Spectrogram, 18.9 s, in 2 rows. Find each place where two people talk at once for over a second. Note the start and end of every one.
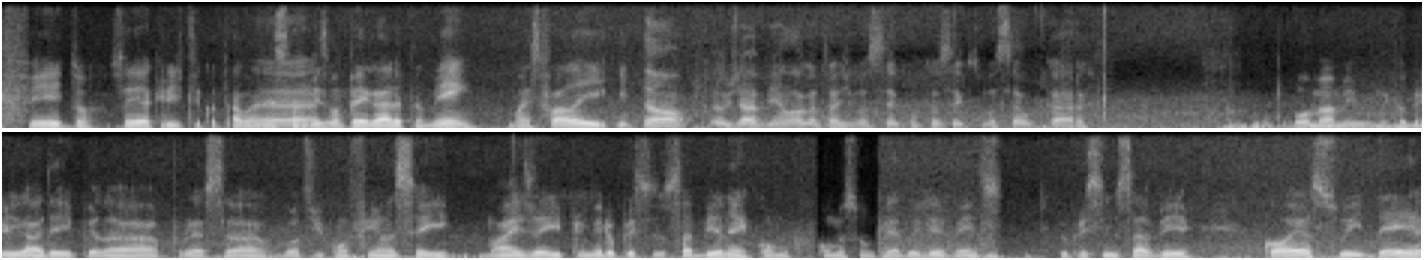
none

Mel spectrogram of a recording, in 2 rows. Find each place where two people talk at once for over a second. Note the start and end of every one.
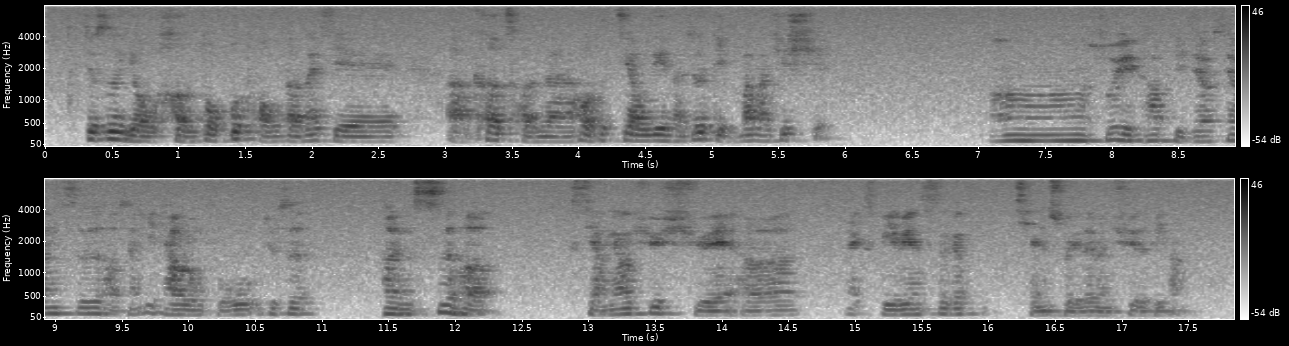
none

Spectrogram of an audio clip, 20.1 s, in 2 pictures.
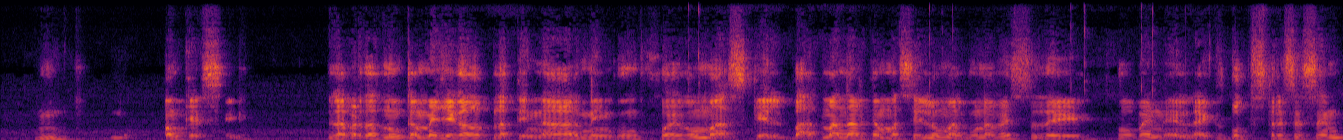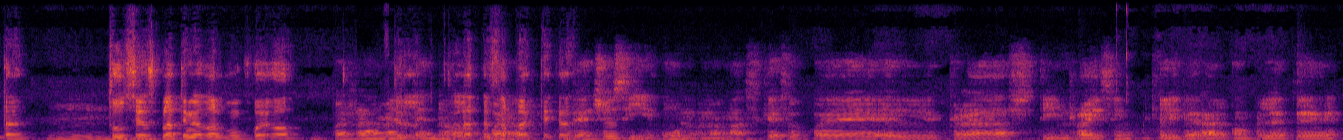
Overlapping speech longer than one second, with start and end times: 13.0-14.4

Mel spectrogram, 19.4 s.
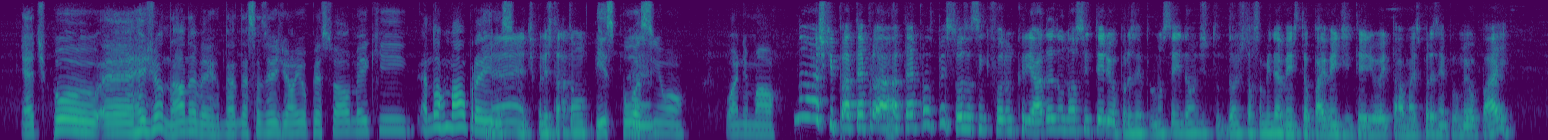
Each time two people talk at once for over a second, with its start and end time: none

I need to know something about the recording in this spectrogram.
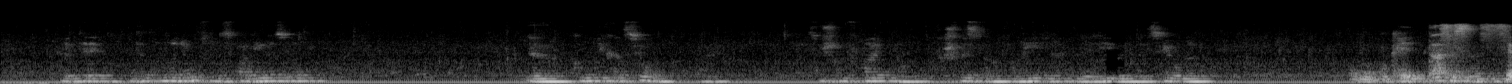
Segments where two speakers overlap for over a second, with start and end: none

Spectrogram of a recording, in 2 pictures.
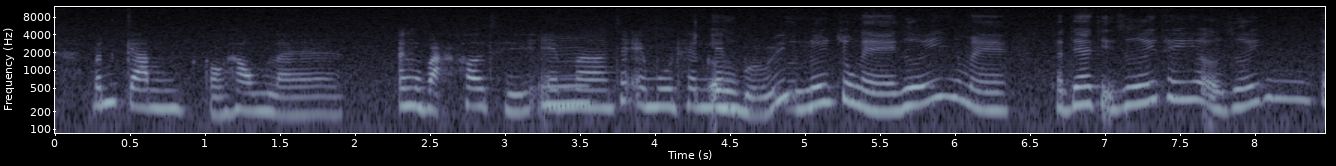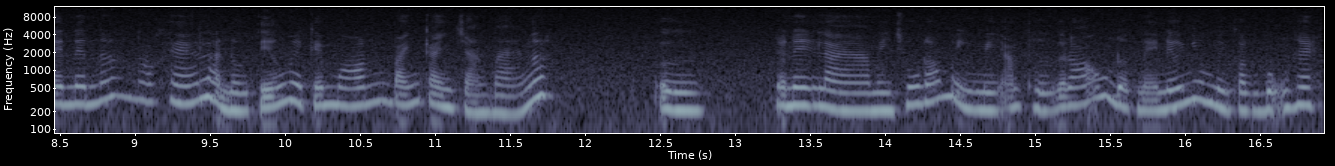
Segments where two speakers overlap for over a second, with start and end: none

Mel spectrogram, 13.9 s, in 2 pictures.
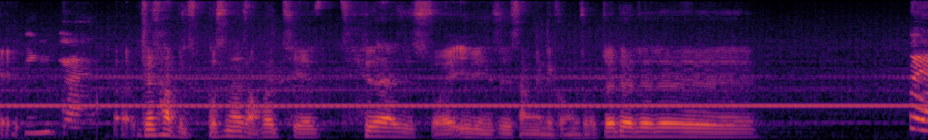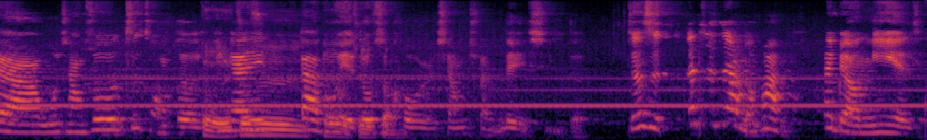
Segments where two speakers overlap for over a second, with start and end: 8.5-10.0

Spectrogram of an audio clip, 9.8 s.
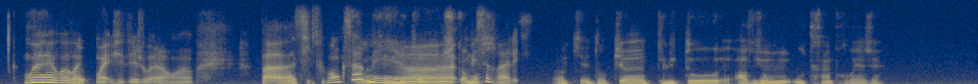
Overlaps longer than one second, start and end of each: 3.5-5.0

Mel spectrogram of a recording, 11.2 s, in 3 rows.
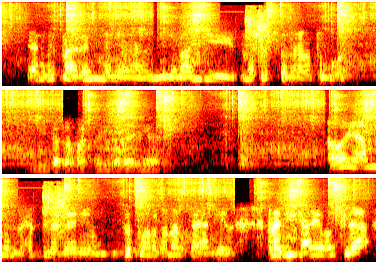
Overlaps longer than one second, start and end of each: none

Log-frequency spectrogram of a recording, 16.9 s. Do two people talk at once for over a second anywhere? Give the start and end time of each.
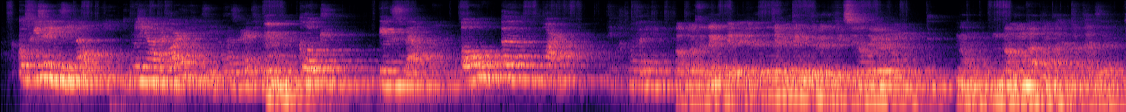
none

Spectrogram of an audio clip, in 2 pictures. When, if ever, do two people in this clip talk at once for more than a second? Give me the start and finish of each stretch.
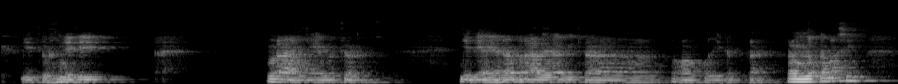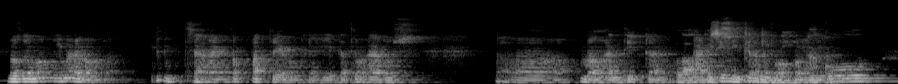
16.0-17.3

